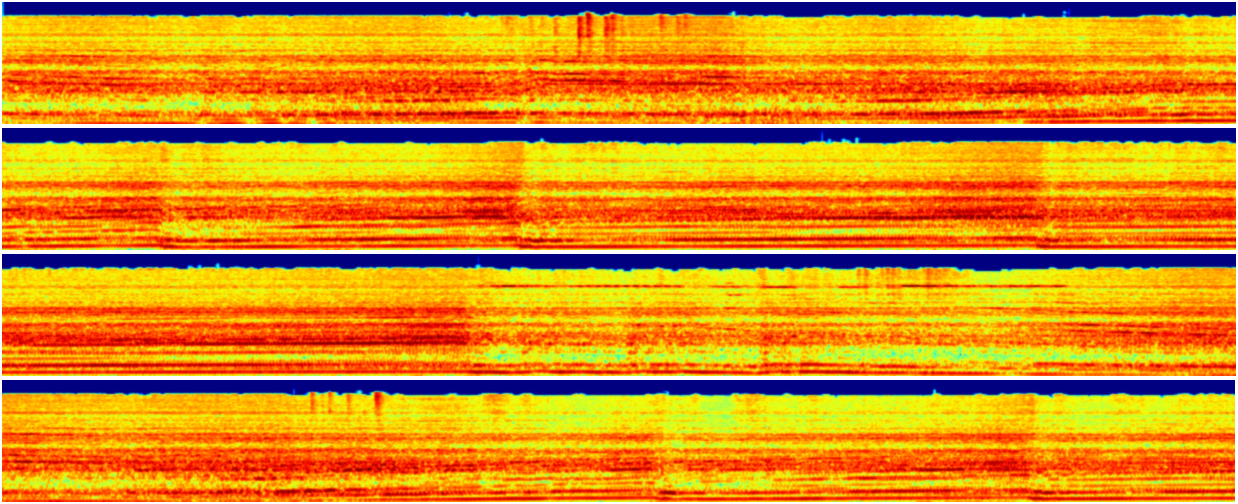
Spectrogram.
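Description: A racing car engine roars, revving up through the gears and dropping as it slows.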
